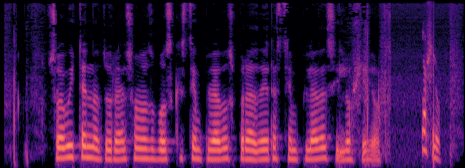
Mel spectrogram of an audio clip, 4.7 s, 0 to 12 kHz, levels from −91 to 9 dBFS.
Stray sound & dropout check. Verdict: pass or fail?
fail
